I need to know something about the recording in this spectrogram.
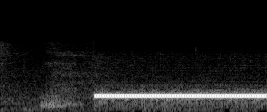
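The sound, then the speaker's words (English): A telephone ringback tone sounds while calling: after a moment of faint background noise, a single steady electronic tone starts abruptly and holds loud and unbroken to the end, with no talking. “Nobody answers their phones anymore.”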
